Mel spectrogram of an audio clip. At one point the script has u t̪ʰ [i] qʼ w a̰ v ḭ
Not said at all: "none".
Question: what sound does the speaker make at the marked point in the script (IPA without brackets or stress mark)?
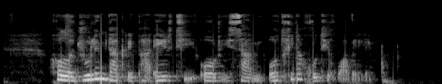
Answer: i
